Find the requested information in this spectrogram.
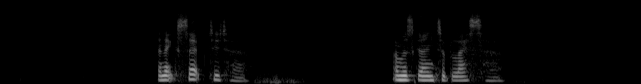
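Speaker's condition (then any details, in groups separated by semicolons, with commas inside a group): No condition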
